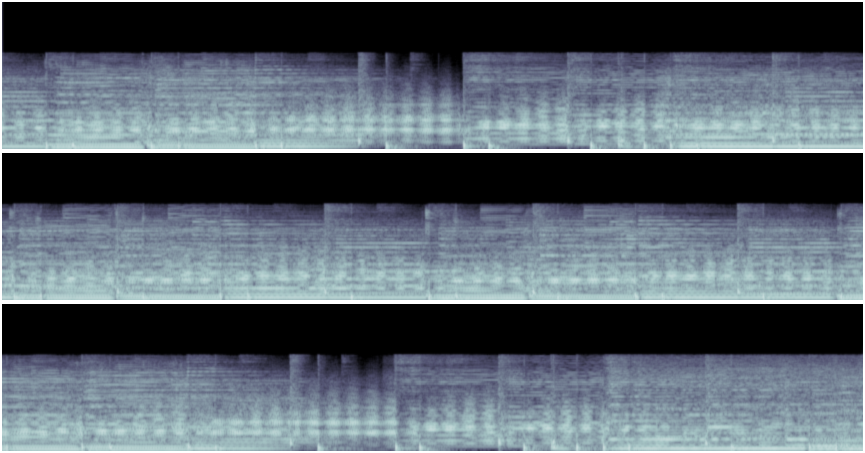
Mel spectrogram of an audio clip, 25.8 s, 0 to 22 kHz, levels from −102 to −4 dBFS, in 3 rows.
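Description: Nothing in this recording stands out as a technical problem; the sound just carries on without a hitch the whole way.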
